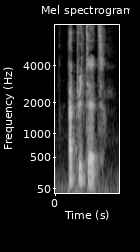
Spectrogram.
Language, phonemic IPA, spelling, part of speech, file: French, /a.pɥi.tɛt/, appuie-tête, noun, LL-Q150 (fra)-appuie-tête.wav
- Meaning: post-1990 spelling of appui-tête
